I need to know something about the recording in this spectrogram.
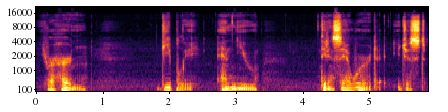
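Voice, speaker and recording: A man playing a gentle, worried boyfriend in an intimate audio roleplay, speaking in a halting, tender, hushed way with a gravelly, husky, breathy voice. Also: fairly low pitch, exaggerated voice. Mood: tender, aching. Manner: halting, tender, hushed, sighing between phrases. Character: gentle worried boyfriend, relieved and heartfelt, on a call.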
